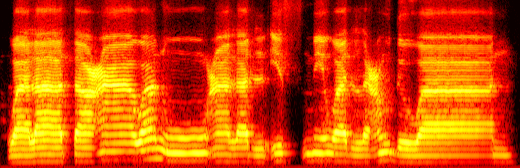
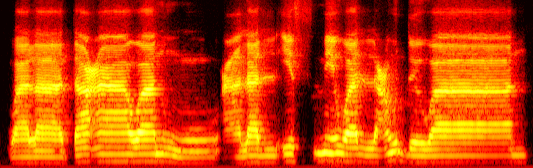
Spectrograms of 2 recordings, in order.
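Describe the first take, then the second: No difference in how they are said.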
